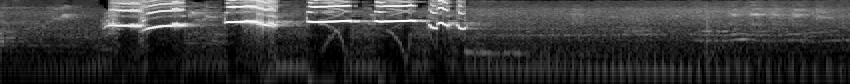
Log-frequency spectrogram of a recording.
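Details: Oriental magpie-robin song meant to rouse a sluggish bird: a quick run of five loud whistled and slurred notes over about two seconds, then a low hum and faint background chatter.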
